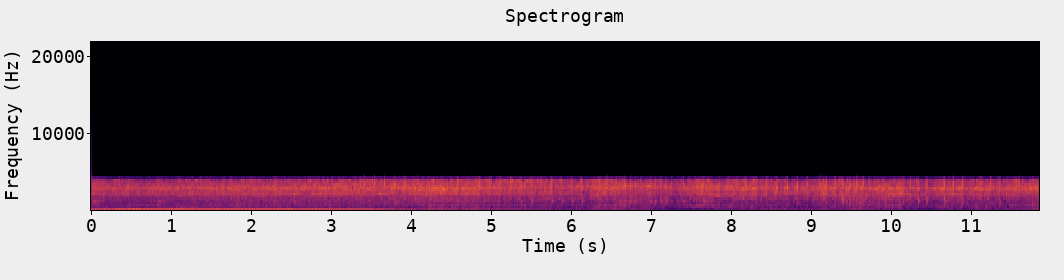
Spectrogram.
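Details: Pontiac Grand Prix petrol engine idling with a steady, deep knock about four times a second, from a spun rod bearing.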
